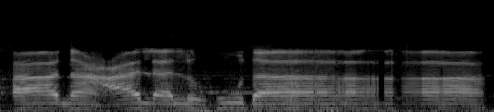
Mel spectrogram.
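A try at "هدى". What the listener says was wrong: বানান করবার সময় হাফেজ হু বলে টান দিয়েছেন। হাফেজ হু হু টান হবে না।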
